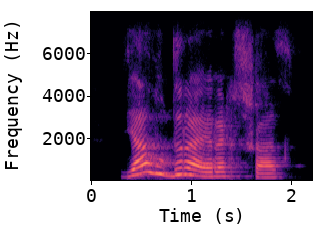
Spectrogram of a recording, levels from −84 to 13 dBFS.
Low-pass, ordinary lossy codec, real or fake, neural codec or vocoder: 7.2 kHz; Opus, 24 kbps; real; none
